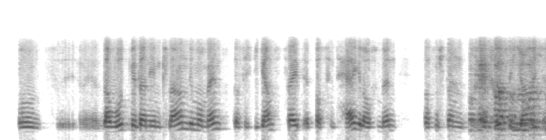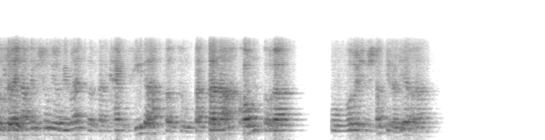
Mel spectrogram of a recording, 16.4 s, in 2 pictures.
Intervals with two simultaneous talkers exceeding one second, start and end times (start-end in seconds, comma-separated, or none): 7.0-8.6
